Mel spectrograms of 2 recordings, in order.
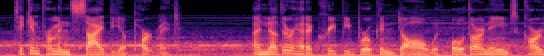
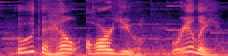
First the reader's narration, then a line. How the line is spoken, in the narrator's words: I asked, my voice trembling with both anger and fear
